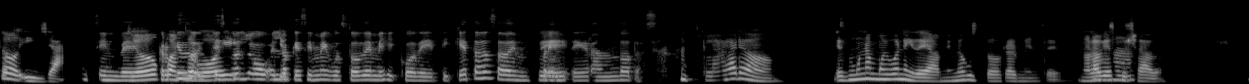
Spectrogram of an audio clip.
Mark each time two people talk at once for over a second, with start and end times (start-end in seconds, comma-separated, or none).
1.3-2.9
